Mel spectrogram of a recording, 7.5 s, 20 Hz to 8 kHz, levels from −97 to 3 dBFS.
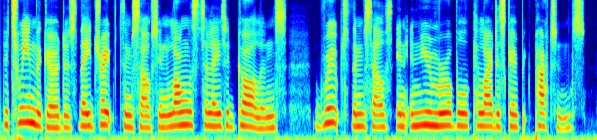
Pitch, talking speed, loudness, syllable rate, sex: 225 Hz, 130 wpm, -16 LUFS, 5.2 syllables/s, female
